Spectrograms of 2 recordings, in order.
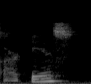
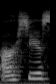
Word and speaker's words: Arceus: In the name of Arceus, I forgive you. – Oh, I believe it's pronounced Arceus. – Whatever, Arceus sounds cooler.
